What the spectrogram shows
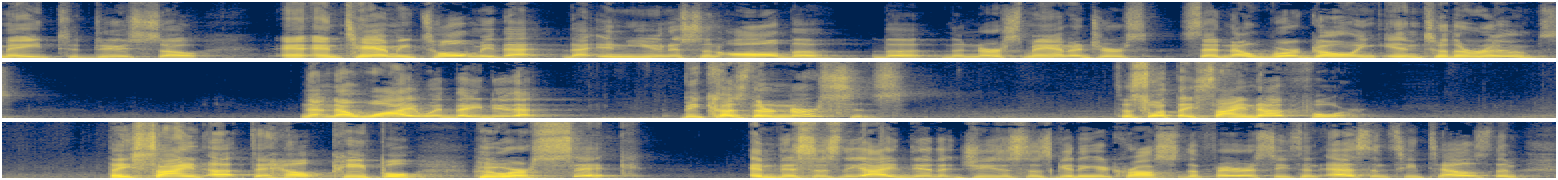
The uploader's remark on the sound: This session is from the Spiritual Leadership Conference in Lancaster California.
